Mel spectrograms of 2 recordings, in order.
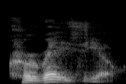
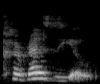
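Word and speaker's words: Correggio: g g i o two G's put together make the z sound Kio oh Cario yeah um Leonardo began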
